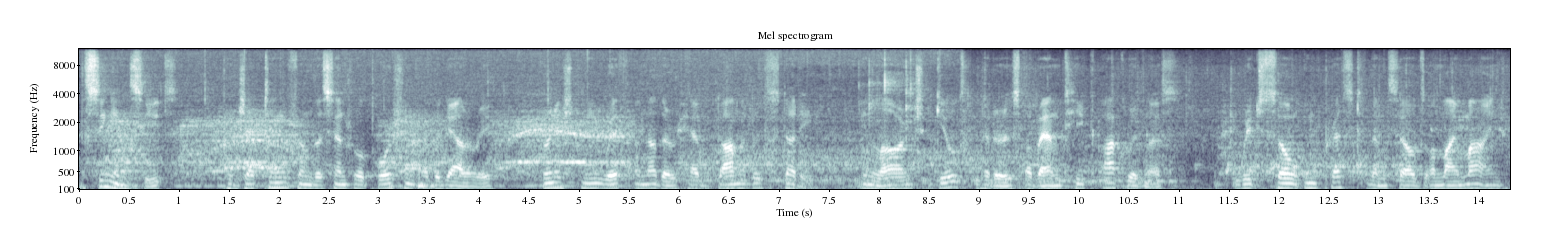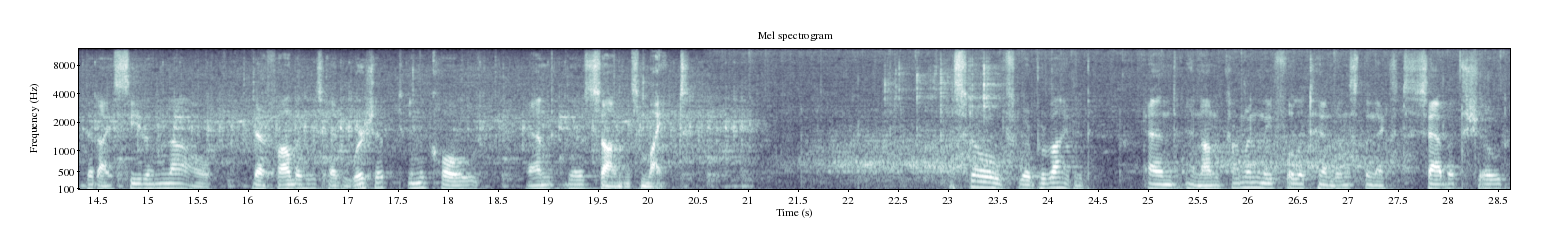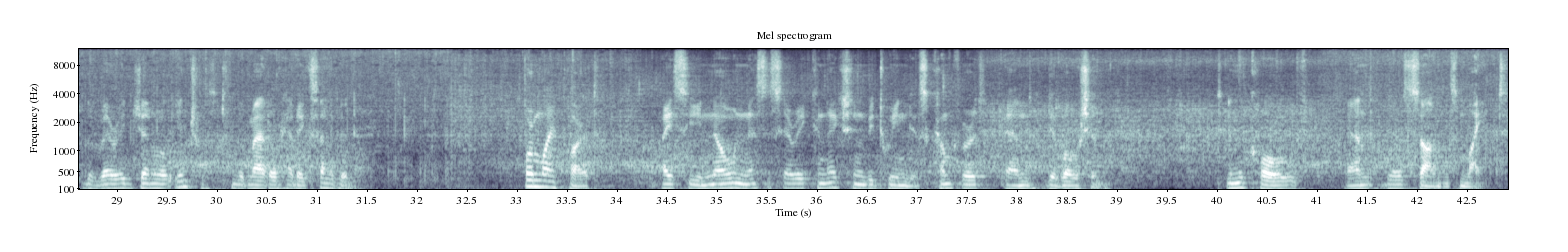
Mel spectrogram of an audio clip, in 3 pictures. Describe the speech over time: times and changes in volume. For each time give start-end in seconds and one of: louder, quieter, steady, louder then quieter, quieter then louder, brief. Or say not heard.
0.0-20.4 steady
22.9-31.5 steady
33.1-39.0 steady
39.9-42.8 brief.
